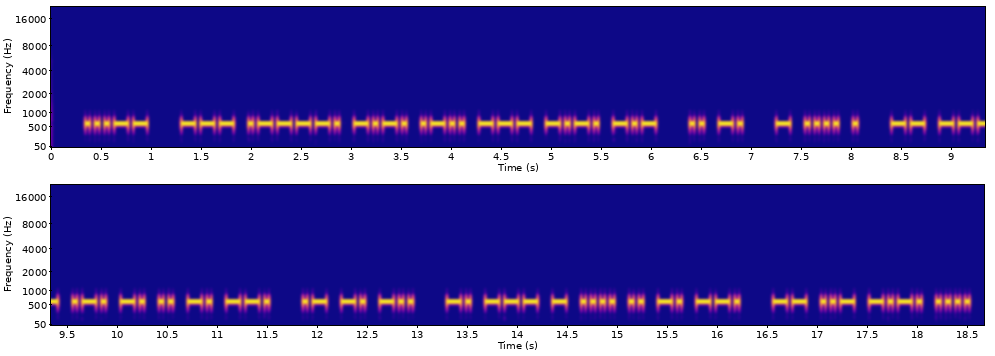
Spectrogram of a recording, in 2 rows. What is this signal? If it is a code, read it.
Morse code, heard as a keyed tone, about 25 wpm, 600 Hz. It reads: 3 O'CLOCK IN THE MORNING AND NOTHING MUCH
